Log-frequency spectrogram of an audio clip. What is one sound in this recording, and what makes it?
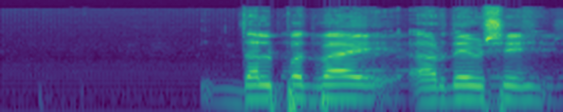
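A middle-aged man speaks loudly and with animation through a microphone.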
